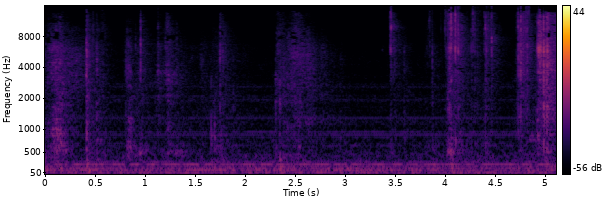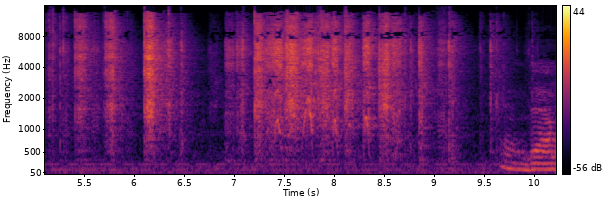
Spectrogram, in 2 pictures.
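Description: Wooden posts of a framed sign being pushed down into holes cut in a styrofoam base, wood scraping against the foam. The scraping starts about five seconds in and is loudest over the last three seconds.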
